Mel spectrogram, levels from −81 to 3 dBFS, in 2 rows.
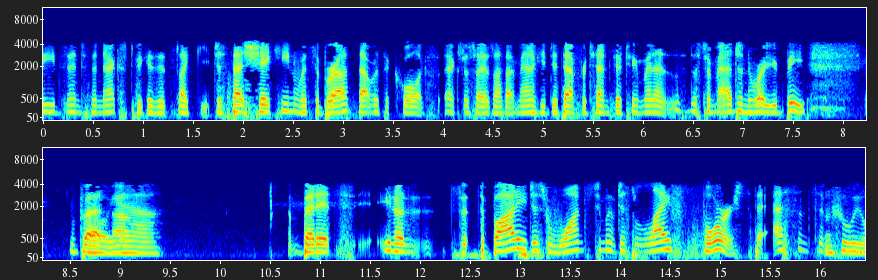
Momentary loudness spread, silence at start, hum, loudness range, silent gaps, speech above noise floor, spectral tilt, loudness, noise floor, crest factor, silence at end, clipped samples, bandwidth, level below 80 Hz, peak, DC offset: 14 LU; 0 s; none; 4 LU; none; 42 dB; -10.5 dB/octave; -25 LUFS; -66 dBFS; 18 dB; 0 s; under 0.1%; 4.6 kHz; -50 dBFS; -6 dBFS; under 0.1%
